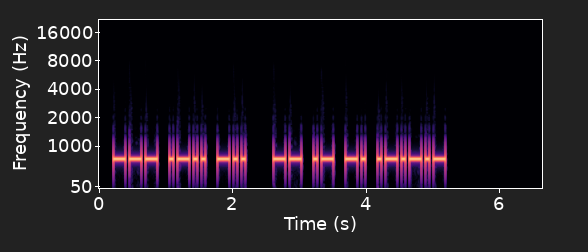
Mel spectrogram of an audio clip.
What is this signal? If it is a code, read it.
Morse code, heard as a keyed tone, about 20 wpm, 700 Hz. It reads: OLD MAN.
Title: Sentences from Top 500 Words and Abbreviations 20wpm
